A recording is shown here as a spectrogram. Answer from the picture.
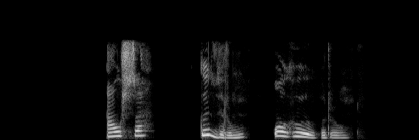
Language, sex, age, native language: Icelandic, female, 9, Icelandic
